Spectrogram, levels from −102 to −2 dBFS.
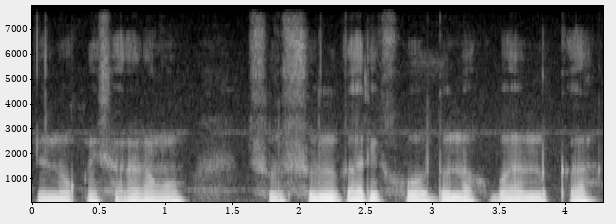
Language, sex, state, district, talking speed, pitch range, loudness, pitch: Garo, male, Meghalaya, South Garo Hills, 85 wpm, 90-100 Hz, -17 LUFS, 95 Hz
